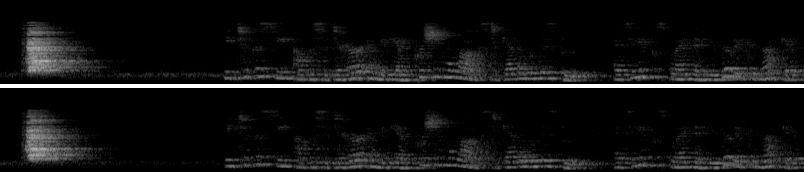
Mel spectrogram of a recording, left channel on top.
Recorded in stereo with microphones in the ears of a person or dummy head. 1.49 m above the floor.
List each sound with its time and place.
0.2 s a dog barking: 60° right (ahead or behind), 1.9 m
2.2 s a woman speaking: 65° left (ahead or behind), 1.4 m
